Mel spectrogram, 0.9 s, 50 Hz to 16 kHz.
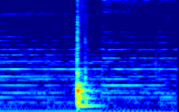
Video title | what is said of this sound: Jamaica Magazine 18/12/2020 | gave you that sound because it's hollow inside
